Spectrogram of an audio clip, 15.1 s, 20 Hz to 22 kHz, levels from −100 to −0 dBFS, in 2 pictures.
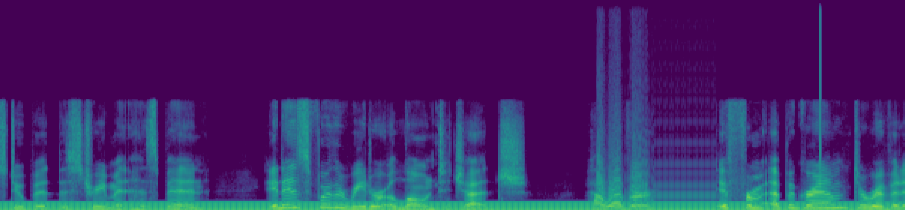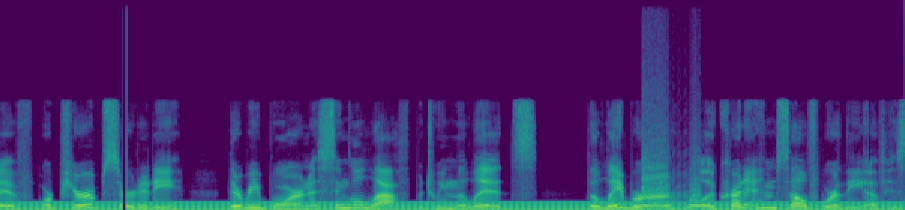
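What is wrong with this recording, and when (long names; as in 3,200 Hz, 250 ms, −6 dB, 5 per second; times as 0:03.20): mains buzz 60 Hz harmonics 15 −31 dBFS
0:04.97–0:05.98: clipping −23 dBFS
0:06.84: click −10 dBFS
0:08.56–0:08.60: drop-out 35 ms
0:12.88–0:13.39: clipping −23.5 dBFS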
